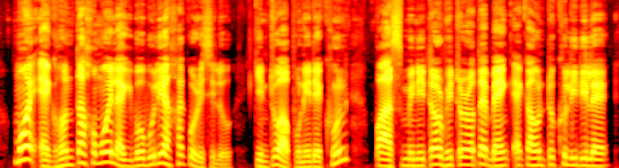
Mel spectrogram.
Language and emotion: Assamese, happy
